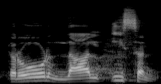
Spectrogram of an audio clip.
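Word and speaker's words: کروڑ لعل عیسن: کہا جاتا تھا پہلے، اس کو لالی سن بھی لوگ بولتے جی وہی صحیح تلفظ یہ ہے، کروڑ لال ایسن اس کا نام ہے، تو وہ لال ایسن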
